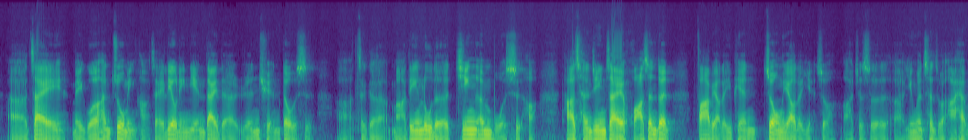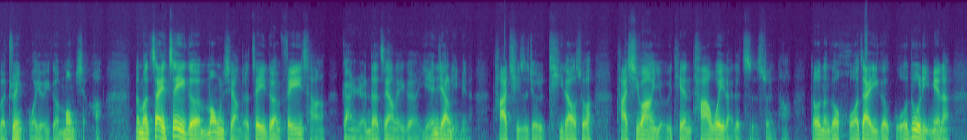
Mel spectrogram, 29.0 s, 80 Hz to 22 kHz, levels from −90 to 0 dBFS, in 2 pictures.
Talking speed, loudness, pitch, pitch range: 310 characters per minute, -20 LUFS, 85 Hz, 80-100 Hz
